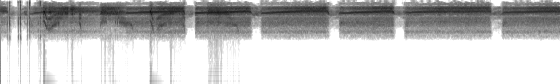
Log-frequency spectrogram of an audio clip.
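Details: Swiftlet roosting call opening with a few sharp clicks, then loud buzzy chattering bursts about a second long with short gaps, a faint whistle inside.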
